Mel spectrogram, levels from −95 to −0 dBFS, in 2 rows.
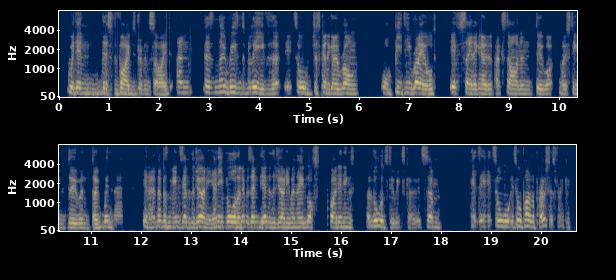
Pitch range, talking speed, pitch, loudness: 155-185 Hz, 230 wpm, 170 Hz, -28 LUFS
